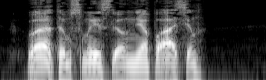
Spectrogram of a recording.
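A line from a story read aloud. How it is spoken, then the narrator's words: With a spiteful laugh. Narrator (Russian): сказал Ганя, злобно засмеявшись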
